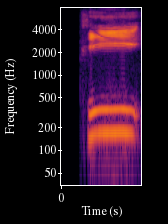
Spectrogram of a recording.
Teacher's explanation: یا مدہ ہے، ایک الف کے برابر کھینچ کر پڑھیں گے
